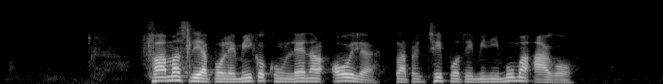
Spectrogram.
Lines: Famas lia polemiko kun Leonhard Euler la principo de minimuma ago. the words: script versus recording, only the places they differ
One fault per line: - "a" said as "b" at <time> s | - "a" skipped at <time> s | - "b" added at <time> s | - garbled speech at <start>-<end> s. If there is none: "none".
none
